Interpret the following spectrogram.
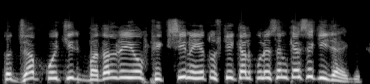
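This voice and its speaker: A man's voice: very high voice, animated, a little fast, a little mellow, dry recording. A man teaching physics to students, asking questions and answering them himself. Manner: addresses students fondly, asks and answers his own questions. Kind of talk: classroom lecture to students.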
